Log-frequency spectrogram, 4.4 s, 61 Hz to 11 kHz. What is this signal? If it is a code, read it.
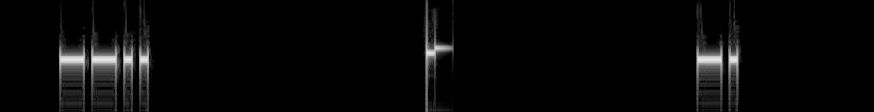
Morse code, heard as a keyed tone, about 29 wpm, 700 Hz. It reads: Z N
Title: Single Letters - Phonetic Pronunciation 30wpm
